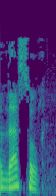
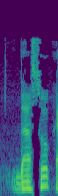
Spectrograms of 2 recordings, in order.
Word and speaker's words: досуг: Тоже досуг. Михаил, спасибо за правильное ударение. Досуг, а не досуг.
